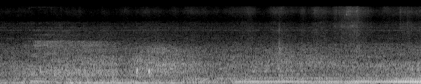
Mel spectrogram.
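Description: A steady low mechanical hum, with a second deeper steady tone coming in about halfway through.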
